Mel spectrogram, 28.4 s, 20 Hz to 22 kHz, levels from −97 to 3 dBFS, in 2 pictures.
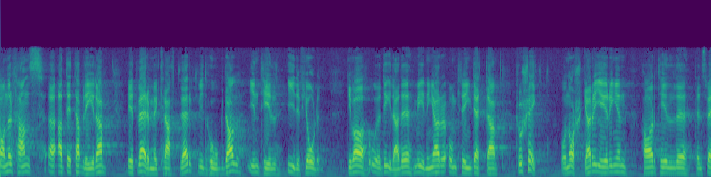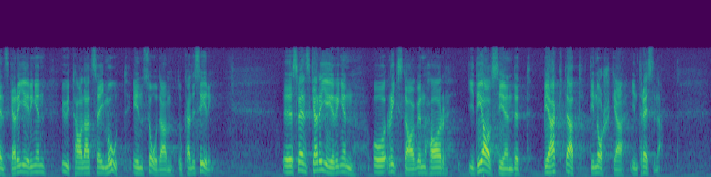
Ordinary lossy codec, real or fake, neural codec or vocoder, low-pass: none; real; none; 7.2 kHz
